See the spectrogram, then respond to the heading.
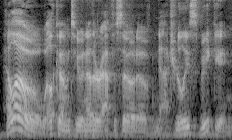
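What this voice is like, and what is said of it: North American radio announcer voice. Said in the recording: “That's my radio voice. ... You sounded like proper, like, radio, North American radio station.”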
